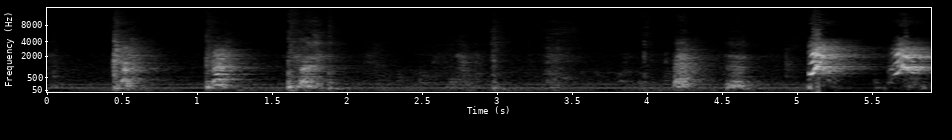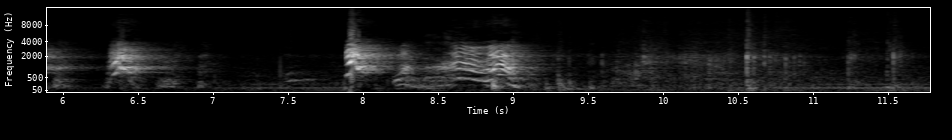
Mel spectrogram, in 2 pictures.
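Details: Australian Shepherd puppy barking while being attacked by a bottle brush; loud sharp barks in irregular bursts, some yelping, with laughter and human voices around.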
